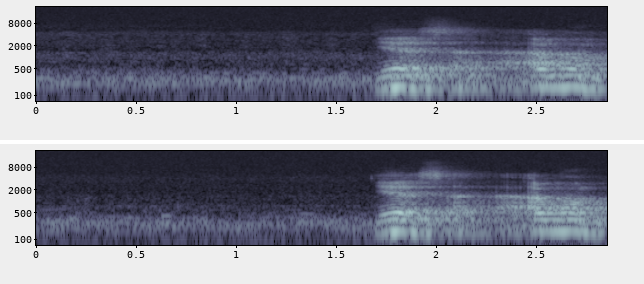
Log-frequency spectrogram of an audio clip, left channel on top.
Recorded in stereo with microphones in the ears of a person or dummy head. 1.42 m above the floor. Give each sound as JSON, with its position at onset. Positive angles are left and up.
{"t": 1.7, "sound": "a man speaking", "side_deg": -35, "distance_m": 1.9}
